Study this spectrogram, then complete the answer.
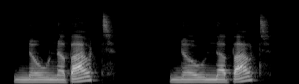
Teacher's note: the last sound in known is N that links to about, known about, known about.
